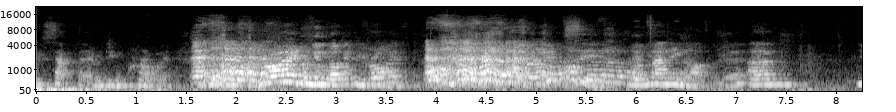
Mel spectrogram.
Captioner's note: audience laughs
